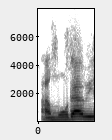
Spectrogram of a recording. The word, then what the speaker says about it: Hammurabi: Y hubo dentro de la historia de Babilonia ya un rey llamado Hammurabi o Hammurabi, pero es Hammurabi la pronunciación.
